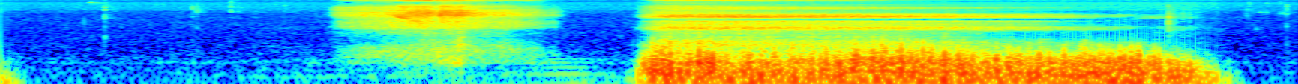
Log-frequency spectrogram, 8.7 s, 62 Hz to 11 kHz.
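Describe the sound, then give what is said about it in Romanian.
Deep breathing during a calming exercise, deeper than usual: one faint, airy inhale, a brief pause, then a long, loud, rushing exhale that fades out, with no talk. “Inspiră și expiră de 3 ori mai adânc decât de obicei.”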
